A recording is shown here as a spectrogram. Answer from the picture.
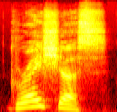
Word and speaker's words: gracious: First syllable gray, 3 sounds. G, r, a. Shus, 3 sounds. Sh, s. Gracious. Mark the word. Gracious. CI represents the SH sound.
